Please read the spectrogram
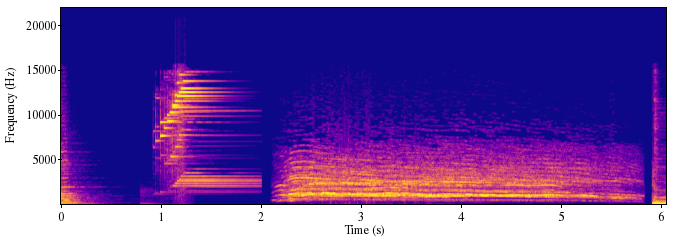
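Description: A bright chime sound effect with a rising sparkle about a second in, then a crowd of children cheering for about four seconds. The cheer cuts off just before guitar music starts.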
